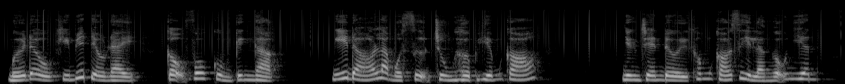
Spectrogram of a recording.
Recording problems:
crackle, like an old record; faint; 25 dB below the speech

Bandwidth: 13.5 kHz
